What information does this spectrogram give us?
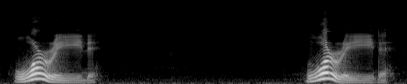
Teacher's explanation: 别忘中间那个 r，有勾舌头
